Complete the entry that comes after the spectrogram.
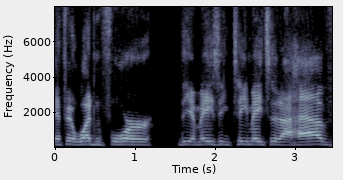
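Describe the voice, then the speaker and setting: Against a quiet background, a man with a Southern US accent speaks at a fairly slow pace in a high pitch. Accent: Southern US country. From US South. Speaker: community leader reading to children. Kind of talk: storytime talk to children. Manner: casual, folksy.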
